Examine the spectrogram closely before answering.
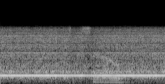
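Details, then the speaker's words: Dodge Daytona electric vehicle conversion; loud steady mid-pitched whir from the DC-DC converter's cooling fan with no rise or fall, obnoxious in an otherwise very quiet car. "anyway really loud and obnoxious for a car that's otherwise very very quiet"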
